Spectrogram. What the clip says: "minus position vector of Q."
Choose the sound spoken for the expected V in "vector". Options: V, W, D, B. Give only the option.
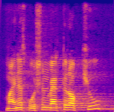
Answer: B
